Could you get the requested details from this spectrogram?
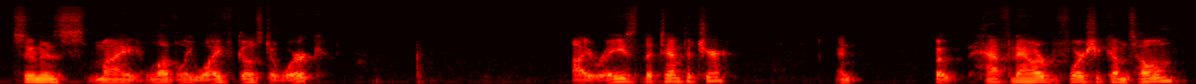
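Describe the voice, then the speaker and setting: A congested middle-aged man hosting a livestream from home, chatting casually in a slow, rambling way with many fillers. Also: medium pitch. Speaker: livestream host.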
